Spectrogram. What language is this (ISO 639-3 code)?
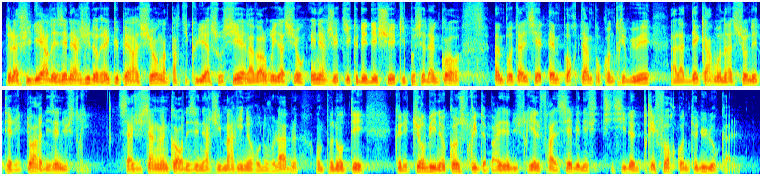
fra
